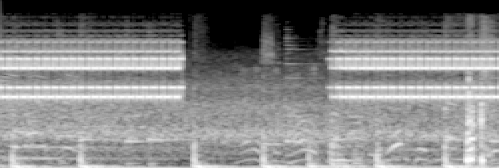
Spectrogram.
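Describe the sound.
A mobile phone ringtone plays in loud electronic bursts, pausing briefly and then resuming, with muffled background sounds and some voices underneath.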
